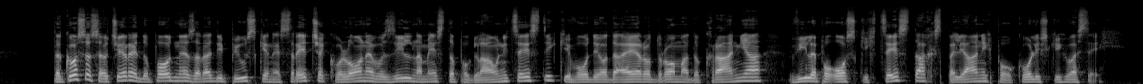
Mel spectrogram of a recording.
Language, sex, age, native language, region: Slovenian, male, 30-49, Slovenian, Pomurje region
